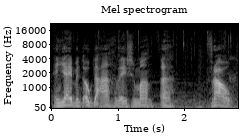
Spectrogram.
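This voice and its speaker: A man's voice: mid-range voice, moderate pace, pushed and bright, faint music behind, close to an everyday voice. Actor as a formal, evasive statesman. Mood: evasive, resigned. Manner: formal, apologetic. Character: hesitant, evasive male government leader. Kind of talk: radio drama acting.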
